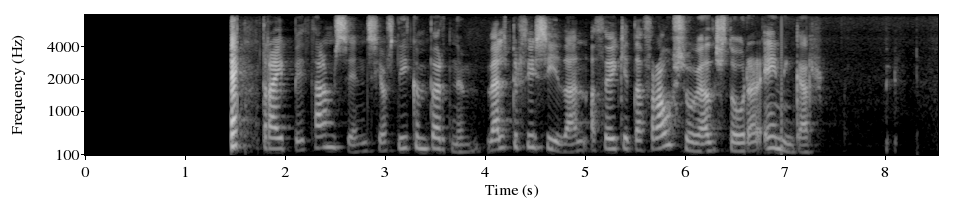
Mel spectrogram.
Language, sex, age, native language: Icelandic, female, 20-29, Icelandic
